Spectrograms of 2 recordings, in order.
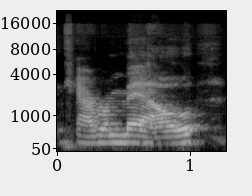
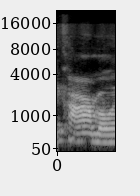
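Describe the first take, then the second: First: Caramel is said with a non-Detroit pronunciation. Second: Caramel is said with a Detroit pronunciation. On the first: This is how people outside Detroit say it. The speaker calls it wrong. "We do not say caramel" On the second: This is how people in Detroit say it. The speaker calls it right. "We say caramel in Detroit"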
